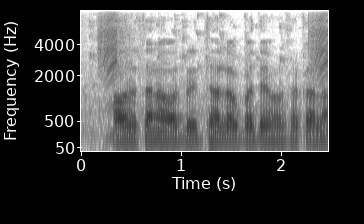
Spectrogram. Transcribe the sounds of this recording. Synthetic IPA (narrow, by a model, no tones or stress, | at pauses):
ɔːɾət̪ənɔːɾbɾɪd̪ʱːaloːɡ̚bɐd̪eɦosɐkaːlã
